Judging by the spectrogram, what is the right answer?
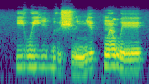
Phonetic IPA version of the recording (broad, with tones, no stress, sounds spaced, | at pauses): j u˦ j i˦ ɓ ɨ˧ ʃ ɨ˨ ɲ e˦ kʷ ɛ̃˦ w e˧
